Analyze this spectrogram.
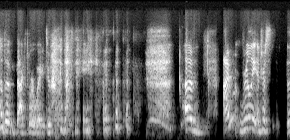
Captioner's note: participants laughing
